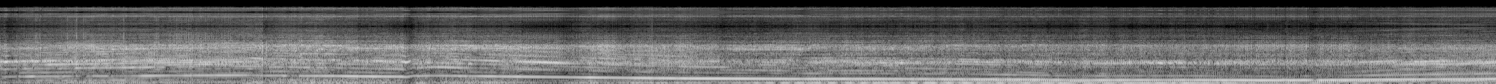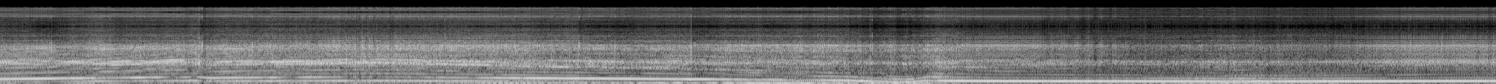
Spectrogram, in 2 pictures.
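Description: Onboard sound of a 2001 Honda CBR600 F4i's 600 cc inline-four engine running hard on track. Its pitch falls and rises several times with the throttle, with a sharp brief dip about 24 seconds in, and then it holds a steady note.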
